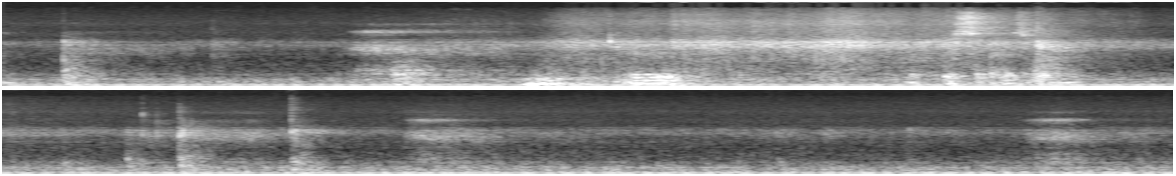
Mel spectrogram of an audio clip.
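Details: A deep mouth breath heard through a stethoscope placed just above the clavicle over the anterior apical lung during student physical therapist auscultation; clear, normal breath sounds without crackles.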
